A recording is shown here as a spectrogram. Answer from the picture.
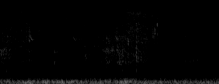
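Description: Bare hands digging into wet mud and soil, scooping and breaking up clods in a few short, faint scraping bursts.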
